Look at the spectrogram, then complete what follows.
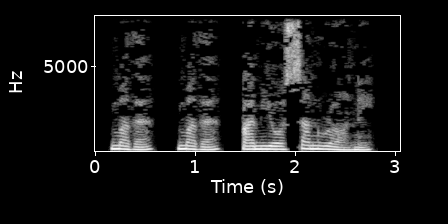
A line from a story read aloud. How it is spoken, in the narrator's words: saying in a very pathetic voice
